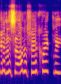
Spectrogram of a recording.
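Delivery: very high, loud, piercing scream. Role-player voicing a character screaming up the corridor to the others. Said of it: "she's screaming up the corridor".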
